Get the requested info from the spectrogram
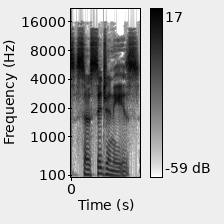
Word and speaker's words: Sosigenes: I wish I have been struggling with the pronunciation of this guy's name, and Leapington would be easy. His name is Sosigenes, as far as I can find.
